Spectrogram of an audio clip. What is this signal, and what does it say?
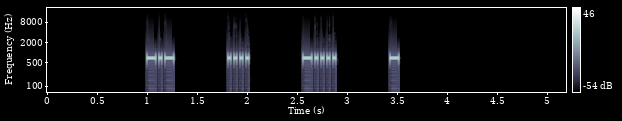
Morse code, heard as a keyed tone, about 40 wpm, spaced as for 14 wpm, 700 Hz. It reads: KH6T
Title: USA Call Signs - 4 Characters - 6x Character Spacing - 40wpm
